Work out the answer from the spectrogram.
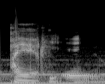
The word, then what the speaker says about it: Payer: got it p-a-y-e-r but it's like payer but paella okay and like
